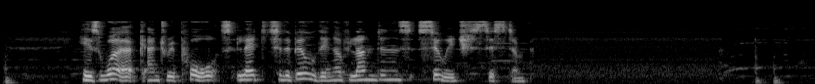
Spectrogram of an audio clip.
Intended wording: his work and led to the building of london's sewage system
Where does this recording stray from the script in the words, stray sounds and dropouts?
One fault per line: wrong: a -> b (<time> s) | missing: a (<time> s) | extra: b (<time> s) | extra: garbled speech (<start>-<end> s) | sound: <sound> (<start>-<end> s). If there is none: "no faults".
extra: reports (1.7 s)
